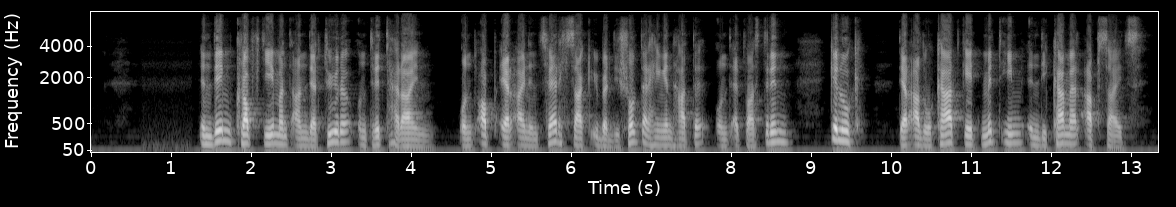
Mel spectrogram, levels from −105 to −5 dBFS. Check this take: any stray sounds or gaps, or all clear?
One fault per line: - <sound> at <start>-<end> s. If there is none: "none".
none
